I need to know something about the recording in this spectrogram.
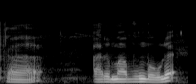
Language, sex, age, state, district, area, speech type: Bodo, male, 45-60, Assam, Kokrajhar, rural, spontaneous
